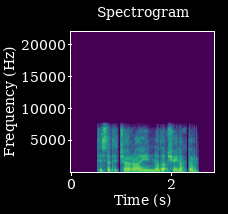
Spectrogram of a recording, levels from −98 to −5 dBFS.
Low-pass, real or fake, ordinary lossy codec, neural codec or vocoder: 7.2 kHz; real; Opus, 24 kbps; none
